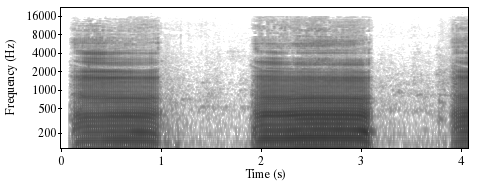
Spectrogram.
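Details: A cow gives two long, loud moos of about a second each, separated by a brief pause, with a third beginning at the end; each call is a steady, rich, buzzy low tone with no other clear sounds.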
